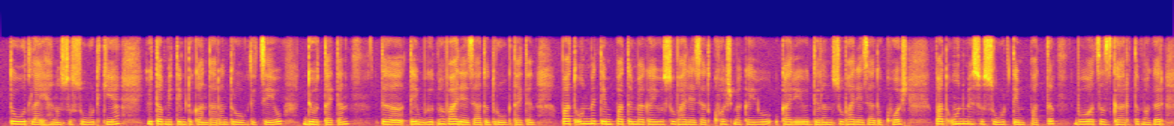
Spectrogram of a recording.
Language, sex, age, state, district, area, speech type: Kashmiri, female, 30-45, Jammu and Kashmir, Shopian, rural, spontaneous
